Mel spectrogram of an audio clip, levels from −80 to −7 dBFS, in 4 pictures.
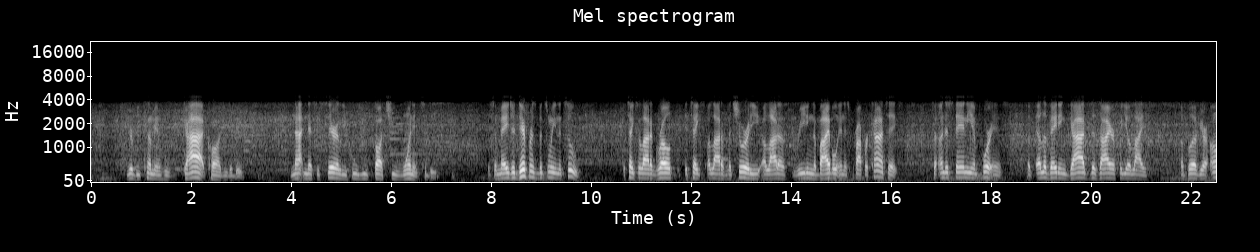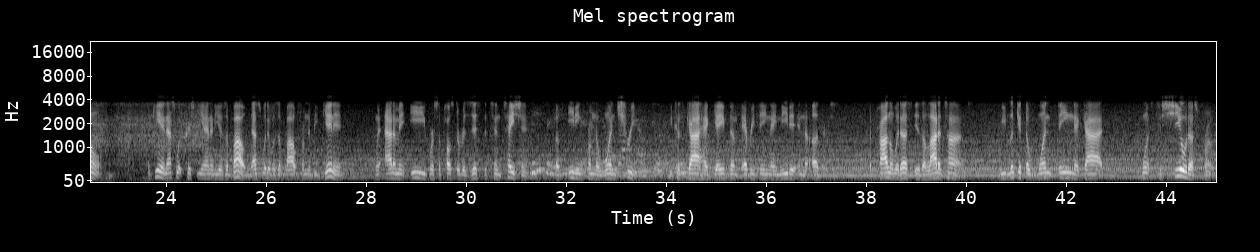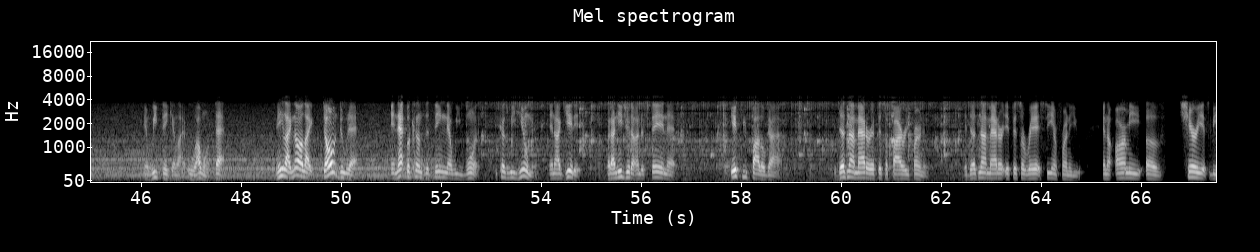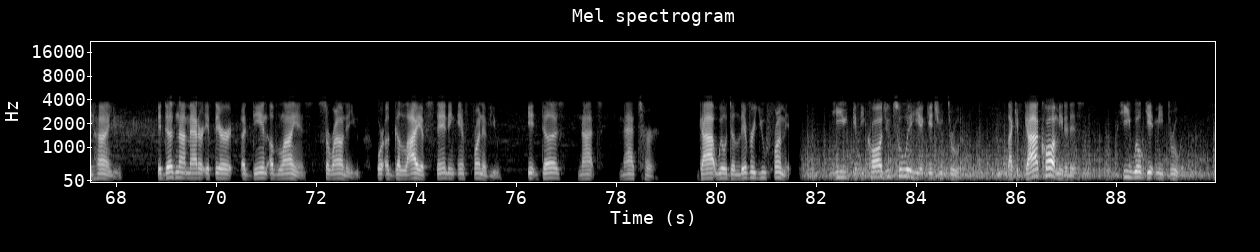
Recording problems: phone-call audio; nothing above 3.5 kHz
traffic noise; noticeable; throughout; 15 dB below the speech

